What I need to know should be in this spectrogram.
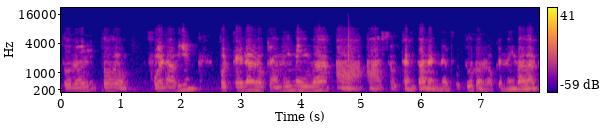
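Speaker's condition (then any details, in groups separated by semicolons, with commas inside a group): Cerebral palsy; lifelong physical motor disability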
